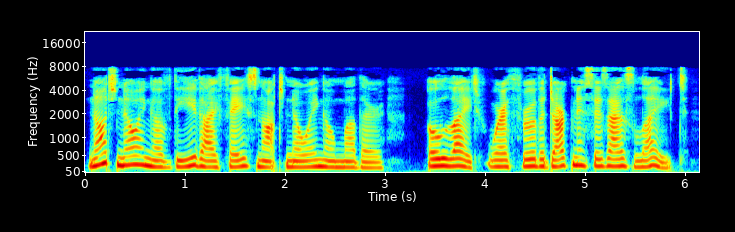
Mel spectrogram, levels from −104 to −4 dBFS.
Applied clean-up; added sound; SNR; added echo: none; none; none; none.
